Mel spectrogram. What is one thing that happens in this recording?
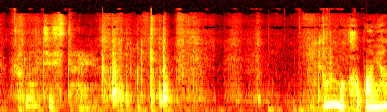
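A leather bag's clasp clicks open.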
